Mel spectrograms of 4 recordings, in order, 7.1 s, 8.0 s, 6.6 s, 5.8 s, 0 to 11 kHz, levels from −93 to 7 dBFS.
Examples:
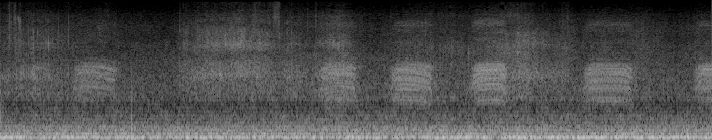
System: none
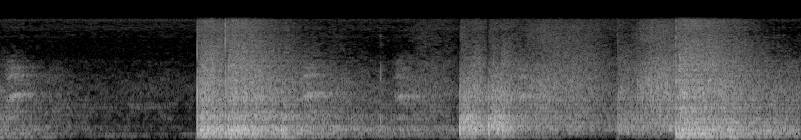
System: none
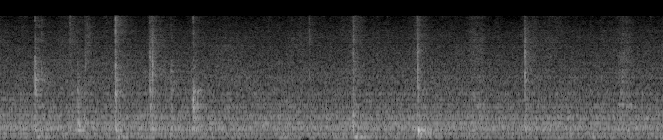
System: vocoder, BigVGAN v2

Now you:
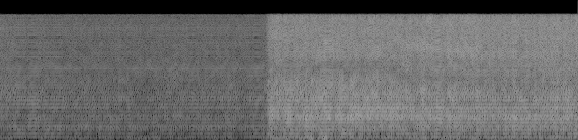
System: vocoder, WaveNeXt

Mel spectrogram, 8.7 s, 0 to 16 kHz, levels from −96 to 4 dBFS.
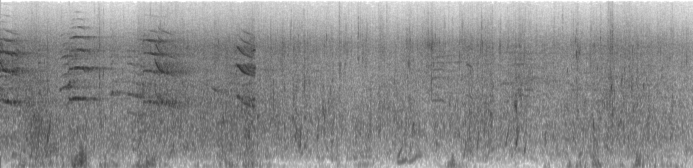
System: none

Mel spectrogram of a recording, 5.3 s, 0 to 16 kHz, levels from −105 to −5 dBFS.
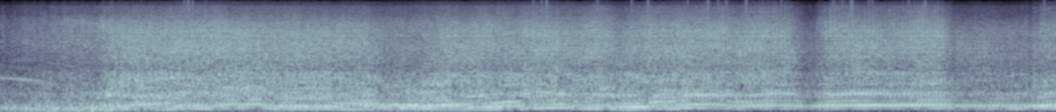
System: none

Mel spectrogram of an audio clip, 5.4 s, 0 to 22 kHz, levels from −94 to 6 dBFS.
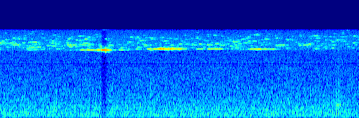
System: none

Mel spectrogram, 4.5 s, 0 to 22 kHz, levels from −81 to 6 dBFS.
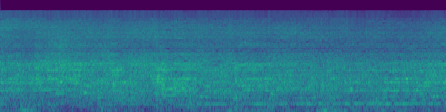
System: codec, SNAC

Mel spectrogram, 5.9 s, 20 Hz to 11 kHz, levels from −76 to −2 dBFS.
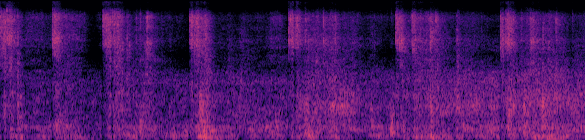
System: none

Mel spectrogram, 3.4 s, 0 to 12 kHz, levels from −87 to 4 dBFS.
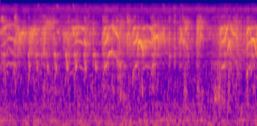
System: vocoder, BigVGAN v2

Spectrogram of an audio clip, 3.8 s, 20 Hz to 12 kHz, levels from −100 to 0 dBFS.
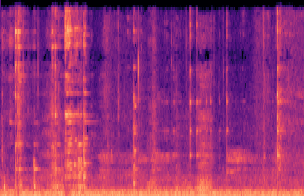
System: none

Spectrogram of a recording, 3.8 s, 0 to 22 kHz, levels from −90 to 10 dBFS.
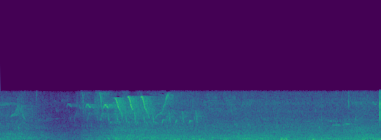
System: none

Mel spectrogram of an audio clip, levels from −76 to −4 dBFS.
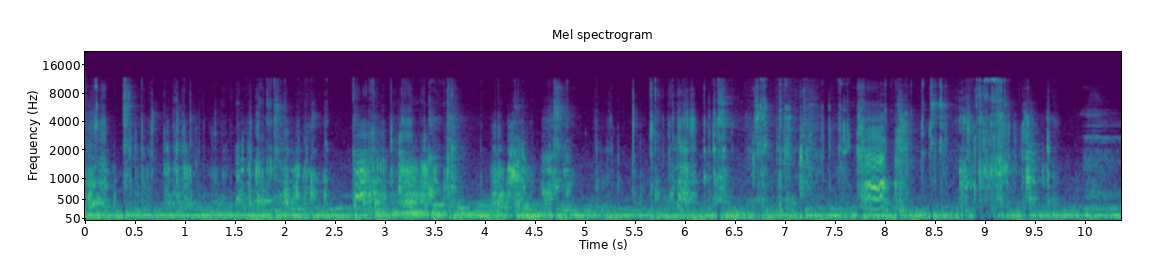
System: none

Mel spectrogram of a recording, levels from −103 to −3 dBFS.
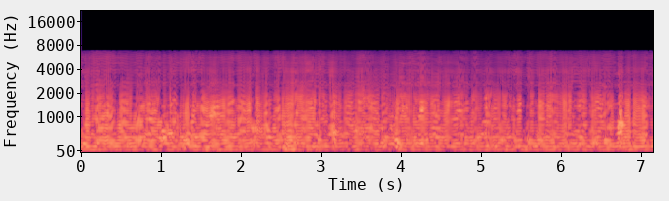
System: vocoder, BigVGAN v2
